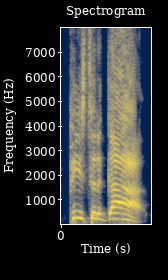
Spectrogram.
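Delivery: high, slow, shouted salute; loud hailing. Real, not acted. Speaker saluting the God, loud high hail. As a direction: call it out loud and drawn out. Hails someone, then repeats it subdued.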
